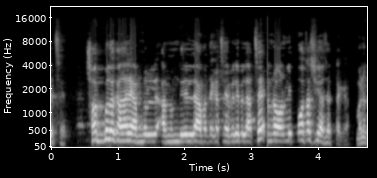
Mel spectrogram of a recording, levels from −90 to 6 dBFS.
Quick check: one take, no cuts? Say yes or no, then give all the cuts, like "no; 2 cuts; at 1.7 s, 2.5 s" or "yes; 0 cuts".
no; 1 cut; at 3.3 s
